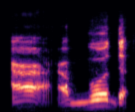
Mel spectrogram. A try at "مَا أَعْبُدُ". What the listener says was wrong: عین کو صاف، چلیے پڑھیے 3 بار، ما اعبد، ما اعبد،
